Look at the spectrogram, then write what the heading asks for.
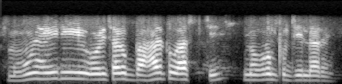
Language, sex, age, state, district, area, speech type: Odia, male, 18-30, Odisha, Nabarangpur, urban, conversation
